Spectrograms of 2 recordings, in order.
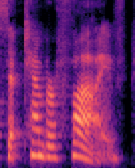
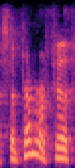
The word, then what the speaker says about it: September 5: But then I found out about this film called September 5. I call it September 5th, but I read that people call it September 5.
